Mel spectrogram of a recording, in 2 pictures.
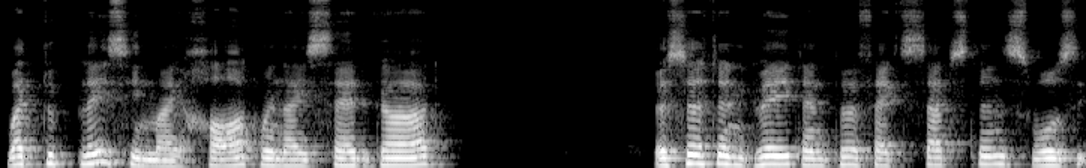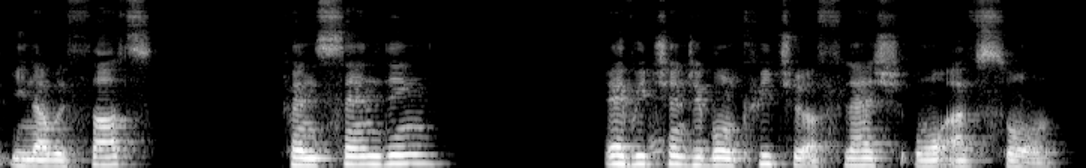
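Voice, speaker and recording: A man giving a slow, earnest reading of an old sermon, full of rhetorical questions. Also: fairly high pitch, mellow, reverberant. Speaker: reader of sermons.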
